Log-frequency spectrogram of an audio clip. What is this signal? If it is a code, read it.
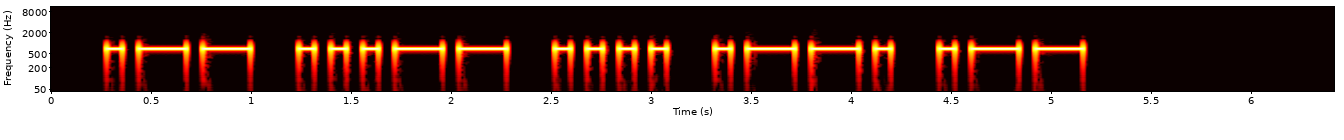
Morse code, heard as a keyed tone, about 15 wpm, 700 Hz. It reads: W3HPW
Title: USA Callsign DE Callsign - 5 Characters - 15wpm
